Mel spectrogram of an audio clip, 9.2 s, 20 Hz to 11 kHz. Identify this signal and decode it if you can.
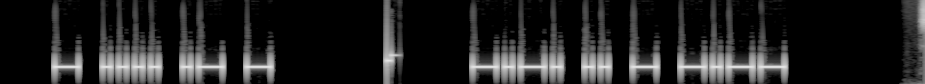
Morse code, heard as a keyed tone, about 15 wpm, 700 Hz. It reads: THAT CITY
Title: Sets of 2 Words - New Word Drill - 15wpm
